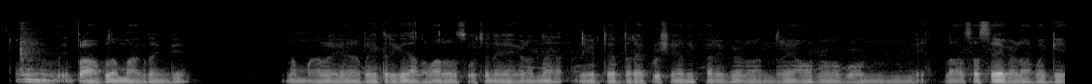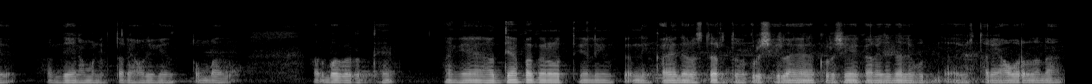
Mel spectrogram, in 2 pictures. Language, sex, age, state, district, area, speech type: Kannada, male, 30-45, Karnataka, Hassan, rural, spontaneous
